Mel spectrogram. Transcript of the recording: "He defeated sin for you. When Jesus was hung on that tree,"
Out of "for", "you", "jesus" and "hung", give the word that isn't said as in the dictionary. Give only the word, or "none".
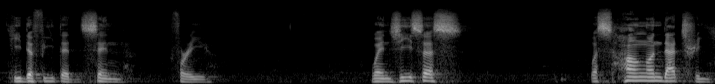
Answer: jesus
